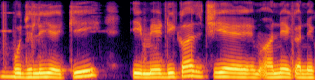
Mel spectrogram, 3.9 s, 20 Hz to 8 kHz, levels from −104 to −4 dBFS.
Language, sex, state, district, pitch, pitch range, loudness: Maithili, male, Bihar, Saharsa, 145 Hz, 140-160 Hz, -13 LUFS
